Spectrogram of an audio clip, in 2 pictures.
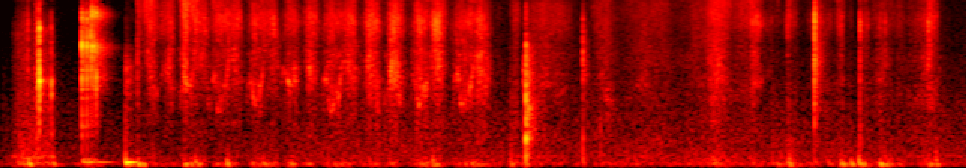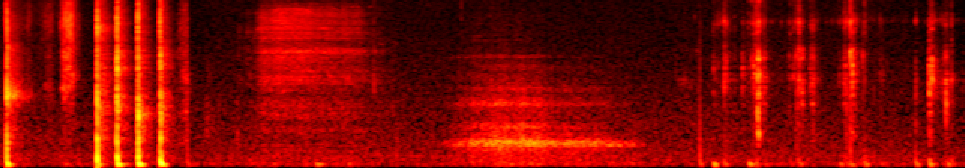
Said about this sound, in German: Und wie sich die Dr. Hauschka Sonnencreme anhört beim Auftragen, bekommt ihr jetzt mal mit so als Audioanleitung quasi.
